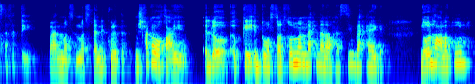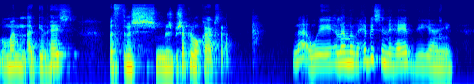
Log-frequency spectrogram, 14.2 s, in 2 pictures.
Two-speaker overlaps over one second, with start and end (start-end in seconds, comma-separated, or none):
none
